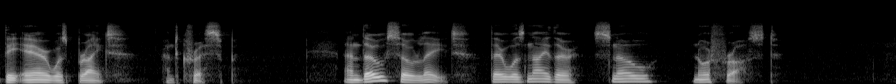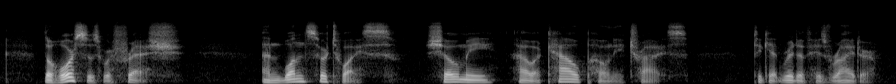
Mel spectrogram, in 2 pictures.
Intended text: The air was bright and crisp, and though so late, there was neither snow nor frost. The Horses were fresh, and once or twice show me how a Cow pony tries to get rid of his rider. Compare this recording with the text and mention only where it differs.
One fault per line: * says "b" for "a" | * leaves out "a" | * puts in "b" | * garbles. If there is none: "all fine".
all fine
